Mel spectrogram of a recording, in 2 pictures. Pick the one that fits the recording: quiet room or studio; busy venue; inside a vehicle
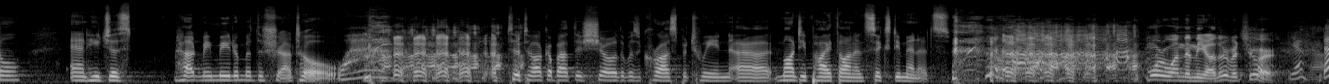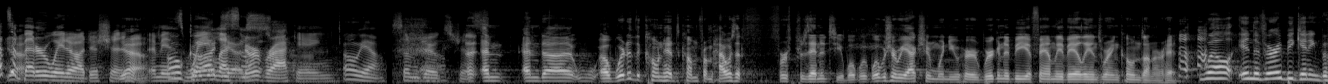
busy venue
